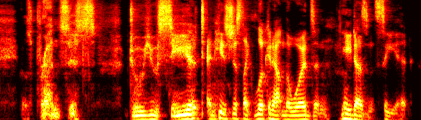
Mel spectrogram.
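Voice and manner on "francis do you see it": spooky, creepy, eerie voice. Retelling a scene where a voice speaks to a man in the woods, creepy voice. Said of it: "really good creepy voice talking to him".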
